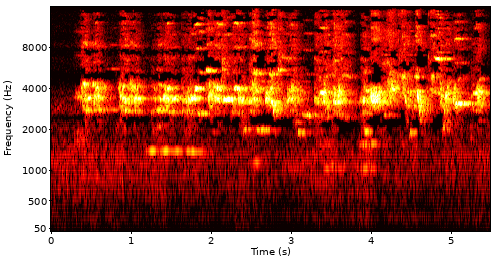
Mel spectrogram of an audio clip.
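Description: Brown-backed solitaire giving high, metallic chattering bursts about twice a second, running into a busier jumble toward the end, with a faint thin whistle early on.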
